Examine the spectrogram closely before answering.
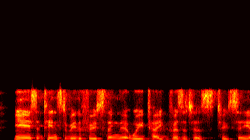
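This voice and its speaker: The pace of this speech is moderate. The speaker is a woman with a New Zealand accent. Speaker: education consultant, expat. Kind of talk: webinar interview.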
